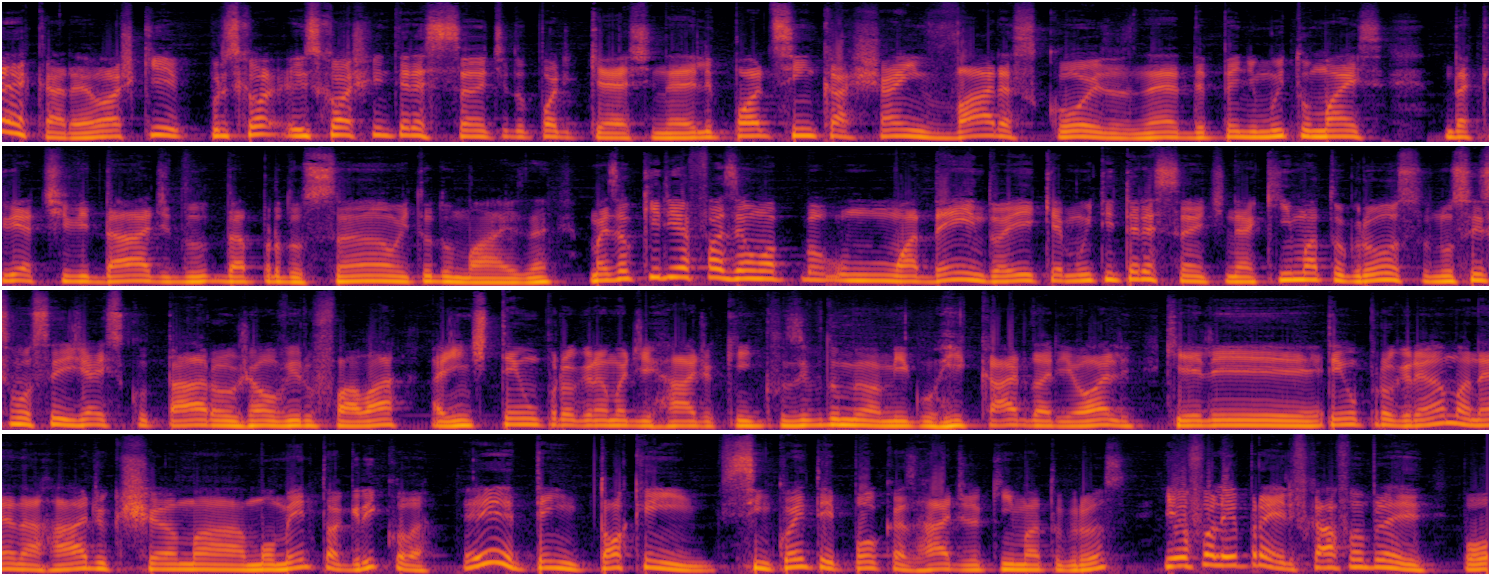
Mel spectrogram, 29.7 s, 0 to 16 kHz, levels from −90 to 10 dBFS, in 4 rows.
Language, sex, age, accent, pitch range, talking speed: Portuguese, male, 20-39, Brazilian, 135-185 Hz, 225 wpm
